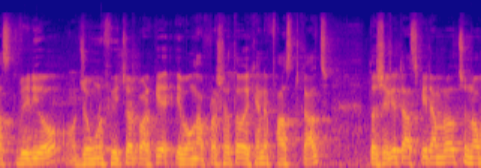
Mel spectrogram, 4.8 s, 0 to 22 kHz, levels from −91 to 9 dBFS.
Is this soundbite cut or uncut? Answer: uncut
